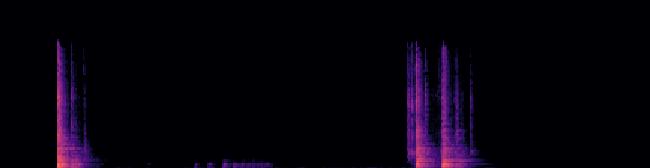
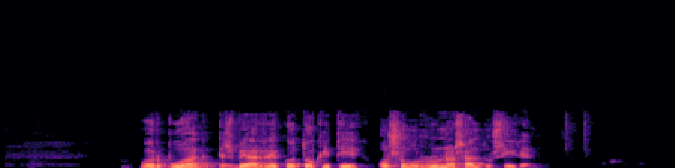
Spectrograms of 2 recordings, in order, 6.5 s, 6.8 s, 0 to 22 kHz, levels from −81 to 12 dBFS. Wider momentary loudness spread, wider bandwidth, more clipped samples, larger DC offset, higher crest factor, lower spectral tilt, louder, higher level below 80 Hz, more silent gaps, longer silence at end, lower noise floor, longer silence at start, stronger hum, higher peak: first, 18 LU vs 10 LU; first, 16 kHz vs 7.6 kHz; neither; neither; first, 28 dB vs 16 dB; second, -2 dB/octave vs -6 dB/octave; second, -25 LUFS vs -14 LUFS; second, -76 dBFS vs -60 dBFS; neither; first, 1.85 s vs 1.45 s; about the same, -81 dBFS vs -80 dBFS; second, 0.55 s vs 1.4 s; neither; second, -4 dBFS vs 0 dBFS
